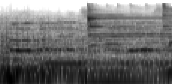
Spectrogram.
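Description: Drum kit played along with band music, with sustained bass and melody notes and a cymbal crash a little past one second in.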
